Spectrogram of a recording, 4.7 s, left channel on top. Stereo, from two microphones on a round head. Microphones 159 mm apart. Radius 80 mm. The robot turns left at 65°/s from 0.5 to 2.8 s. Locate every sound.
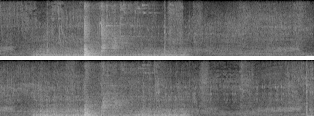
1.2 s breaking glass: 110° left, 6 m; by 2.2 s 45° left, 6 m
